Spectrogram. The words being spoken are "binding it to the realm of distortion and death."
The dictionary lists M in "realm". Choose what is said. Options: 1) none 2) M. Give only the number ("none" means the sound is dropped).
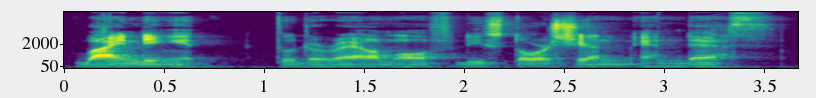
2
